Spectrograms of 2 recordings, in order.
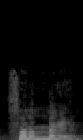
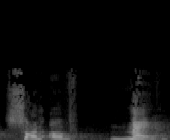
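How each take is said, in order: First: Said in the usual way. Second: "Son of Man" drawn out slowly, each word weighted; slow emphatic Son of Man. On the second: Shown as a demonstration. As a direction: lean on "Son of Man" to make the point. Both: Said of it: "not God".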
